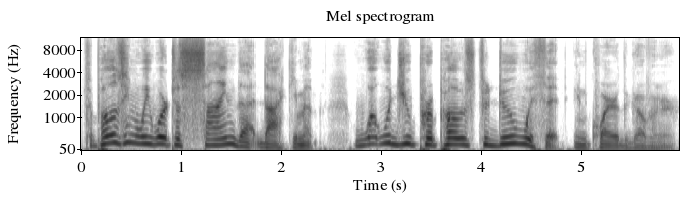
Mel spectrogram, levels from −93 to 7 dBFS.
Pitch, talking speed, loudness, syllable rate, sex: 155 Hz, 180 wpm, -19 LUFS, 5.4 syllables/s, male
